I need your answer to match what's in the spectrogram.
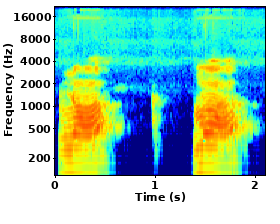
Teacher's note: ऐसे वर्णों का उच्चारण करते समय ध्वनि नाक से निकलती है।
